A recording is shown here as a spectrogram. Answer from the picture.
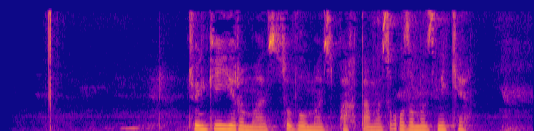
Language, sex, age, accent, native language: Uzbek, female, 18-24, Qashqadaryo, Uzbek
